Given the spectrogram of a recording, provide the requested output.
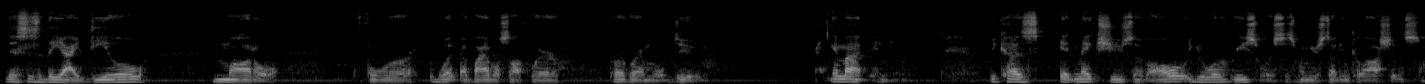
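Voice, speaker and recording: A man with a fairly low voice talks through a software review in a loose, conversational way, doubling back and fixing his words as he goes. A faint ambient hiss sits under his speech from a desktop mic. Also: fairly even intonation, slow, pauses often. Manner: rambling, self-correcting, conversational. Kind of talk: casual screen-share walkthrough.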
